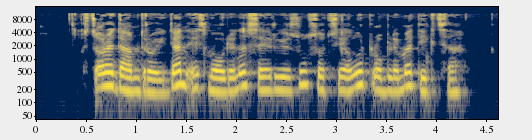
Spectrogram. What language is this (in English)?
Georgian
